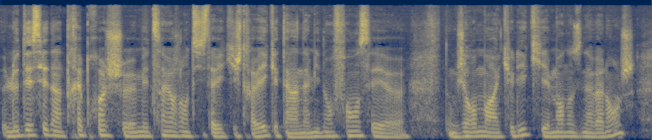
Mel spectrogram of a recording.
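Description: A man at a medium pitch and very fast pace, with very even loudness, fairly even intonation and noticeable background noise. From France, Grenoble. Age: 50s. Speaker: emergency doctor and documentary maker. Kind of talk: radio interview. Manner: halting.

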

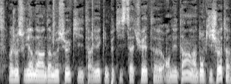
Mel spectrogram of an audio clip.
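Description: Talking at a very fast pace, a man uses a dark, mellow tone at medium pitch with ordinary pitch variation. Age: 40s. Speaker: electronics technician, repair café volunteer. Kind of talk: interview. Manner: hesitant with repeated words.

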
